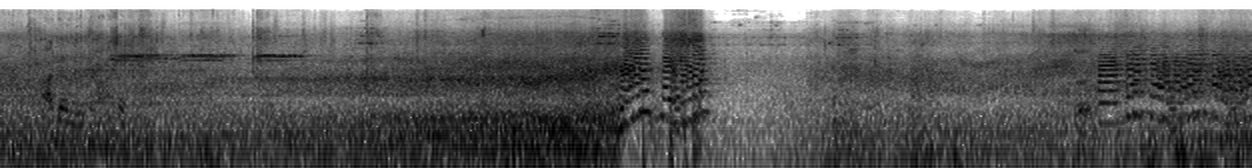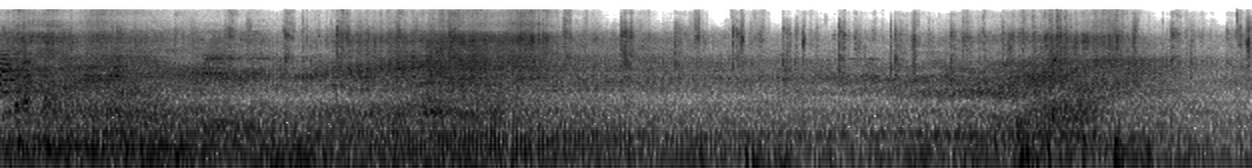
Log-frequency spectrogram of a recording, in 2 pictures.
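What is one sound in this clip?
Traffic rushes past close by on a road outdoors.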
